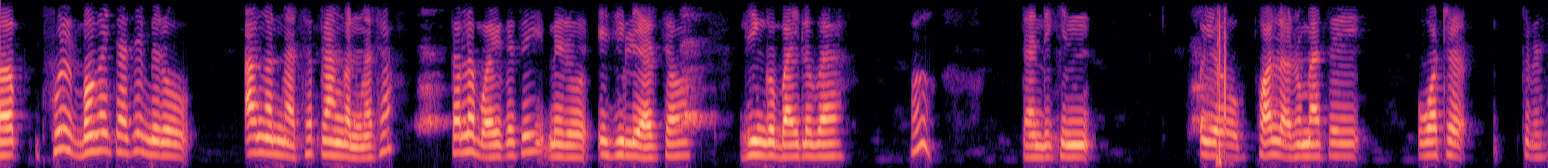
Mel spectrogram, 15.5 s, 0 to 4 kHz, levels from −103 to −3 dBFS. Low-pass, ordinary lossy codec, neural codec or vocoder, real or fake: 3.6 kHz; Opus, 64 kbps; none; real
